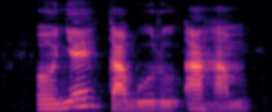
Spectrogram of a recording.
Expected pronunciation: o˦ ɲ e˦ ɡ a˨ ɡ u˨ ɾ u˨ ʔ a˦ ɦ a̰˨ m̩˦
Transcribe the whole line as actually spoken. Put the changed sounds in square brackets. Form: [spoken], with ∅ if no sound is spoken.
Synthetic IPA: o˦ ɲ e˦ [k] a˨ [ɡ͡b] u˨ ɾ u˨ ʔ a˦ ɦ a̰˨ m̩˦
